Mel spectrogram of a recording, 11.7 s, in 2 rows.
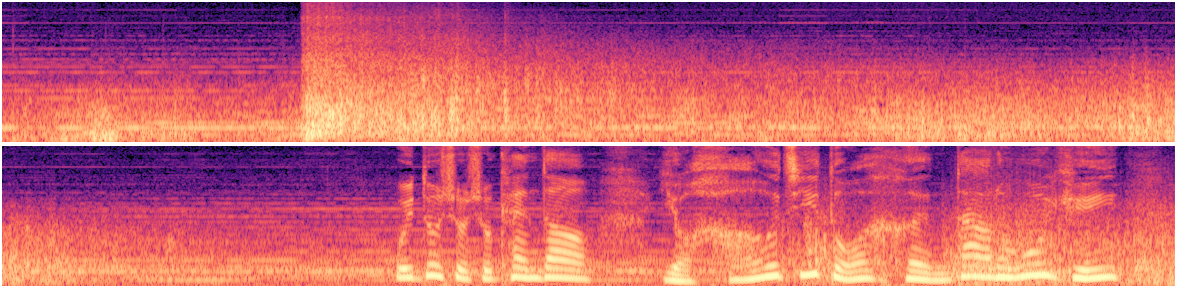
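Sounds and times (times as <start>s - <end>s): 
distant low rumbling thunder: 1.4s - 6.9s, 9.7s - 11.7s
speech: 7.8s - 11.7s.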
